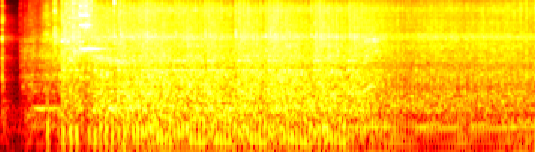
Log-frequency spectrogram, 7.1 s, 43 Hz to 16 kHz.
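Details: Junkyard go-kart with a Tecumseh 6.5 hp single-cylinder engine at idle: uneven, lumpy firing, stumbling rather than settling; rough idle, suspected clogged idle circuit in the carburetor, which was then replaced.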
